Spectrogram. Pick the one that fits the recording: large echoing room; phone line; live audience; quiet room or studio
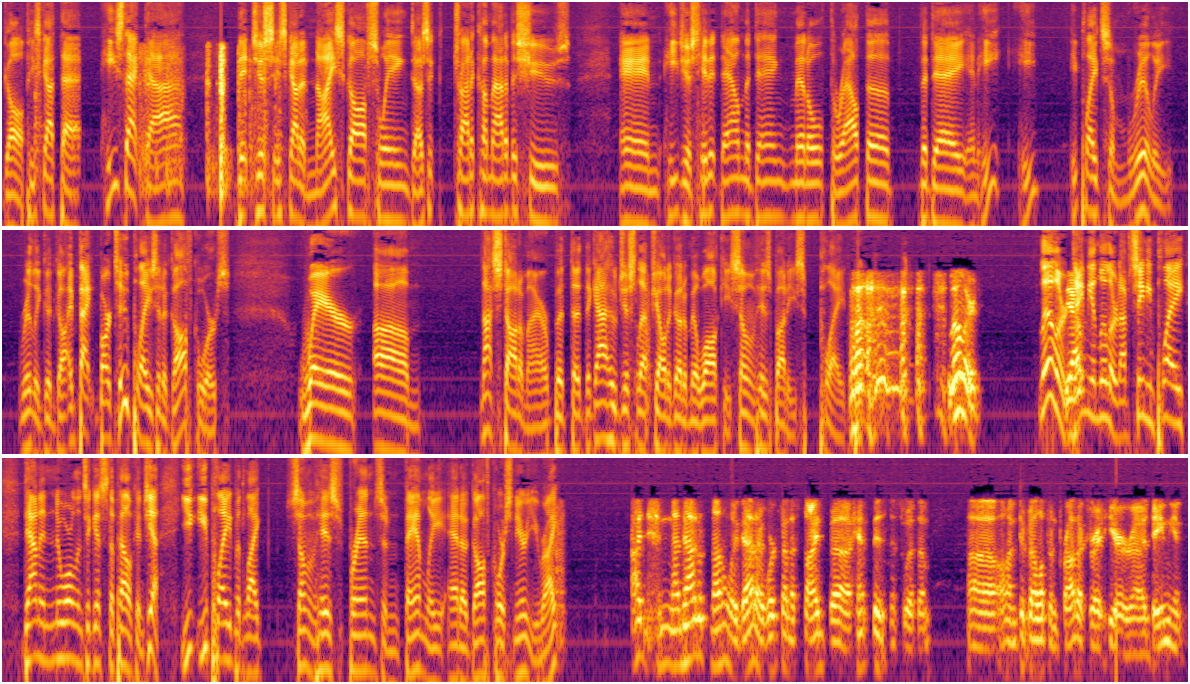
phone line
